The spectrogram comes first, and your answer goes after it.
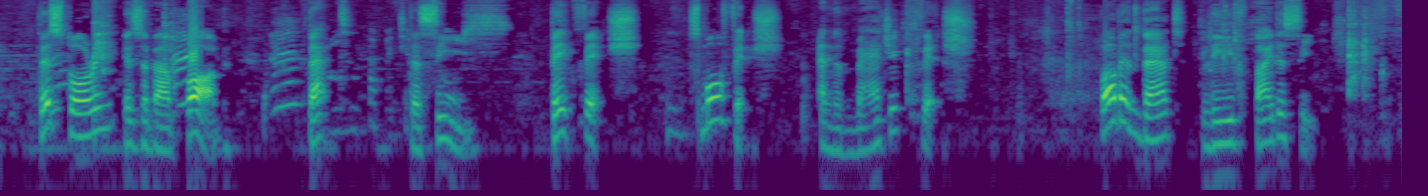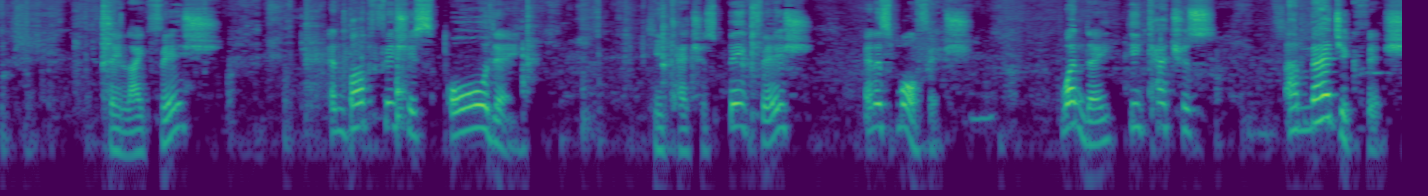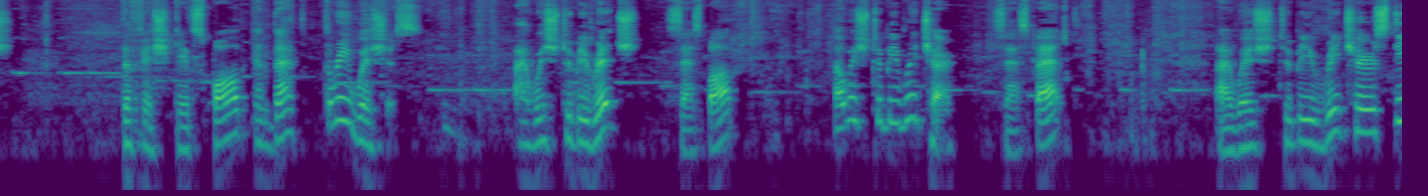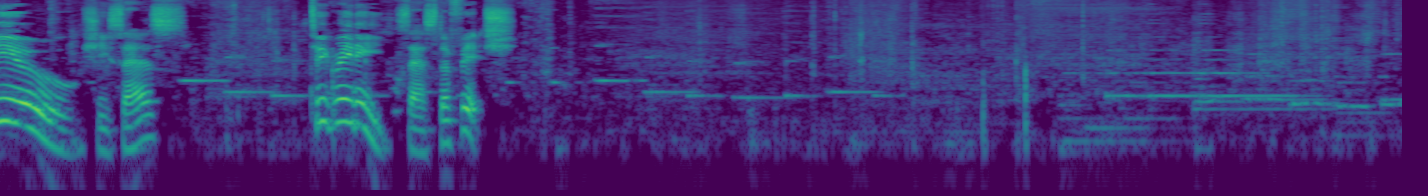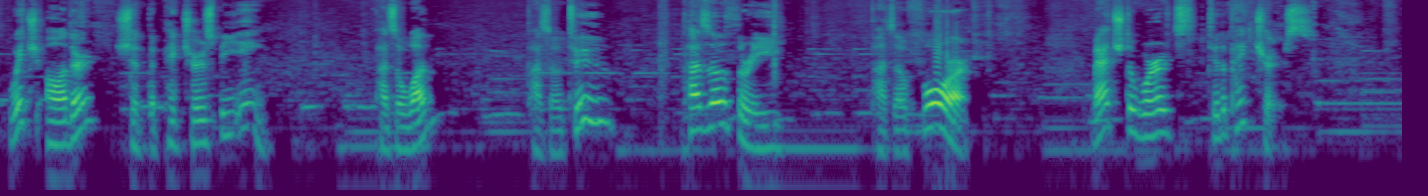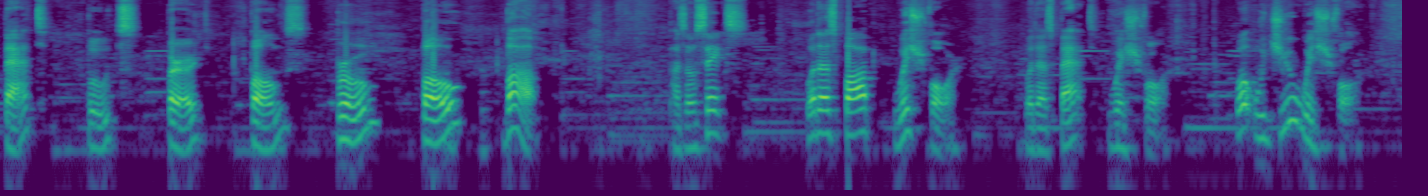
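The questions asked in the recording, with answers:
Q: What does Bob wish for?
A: To be rich

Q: What does Bet wish for?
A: To be richer, and then richer still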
